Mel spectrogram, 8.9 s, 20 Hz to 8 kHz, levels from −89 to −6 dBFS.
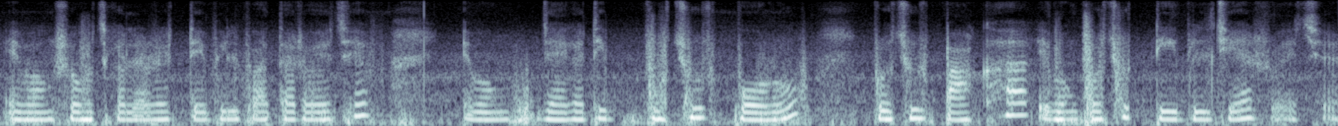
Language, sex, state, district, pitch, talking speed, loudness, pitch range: Bengali, male, West Bengal, North 24 Parganas, 185 Hz, 130 wpm, -17 LUFS, 180-195 Hz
